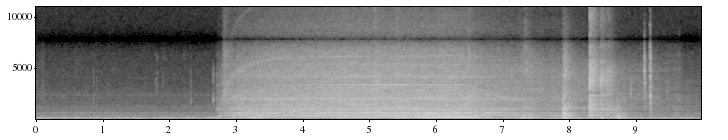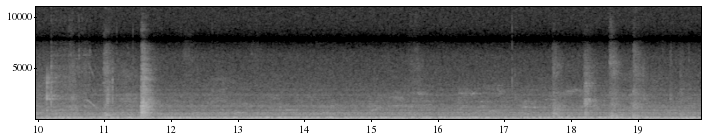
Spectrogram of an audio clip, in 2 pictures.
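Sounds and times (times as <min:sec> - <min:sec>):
appliance motor spinning: 0:02.7 - 0:09.9.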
